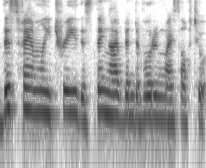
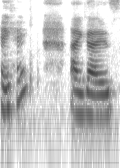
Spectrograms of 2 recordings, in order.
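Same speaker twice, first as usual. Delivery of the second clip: speech broken up by laughter; 7 dB quieter than usual. Greeting viewers after dropping a whole deck: laughing while talking. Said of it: "I'm laughing because I just literally lost".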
